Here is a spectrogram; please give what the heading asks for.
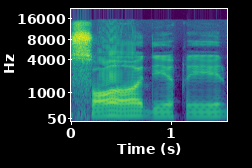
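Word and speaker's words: صادقين: dengan jelas Suara mimnya Kemudian shodiqin pada lafal Shad di sini ada bacaan ee Mad thi'i yaitu adanya fathah bertemu dengan alif maka cara membacanya yaitu panjangkan dulu huruf nya dua harakat Kemudian pada lafal shodiqin ada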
